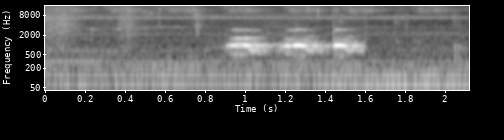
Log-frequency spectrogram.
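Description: An animal call: three short notes in quick succession about a second in, over faint room tone.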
